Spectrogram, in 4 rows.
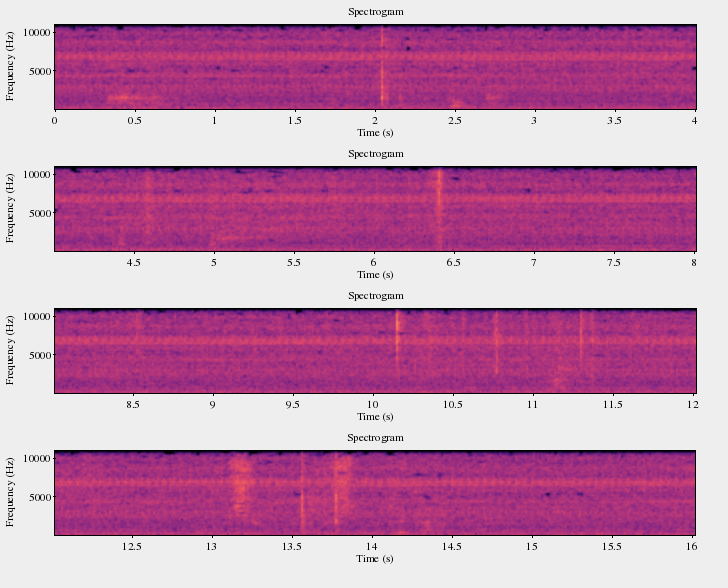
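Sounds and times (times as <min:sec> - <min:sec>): compressor humming: 0:00.0 - 0:16.0.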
